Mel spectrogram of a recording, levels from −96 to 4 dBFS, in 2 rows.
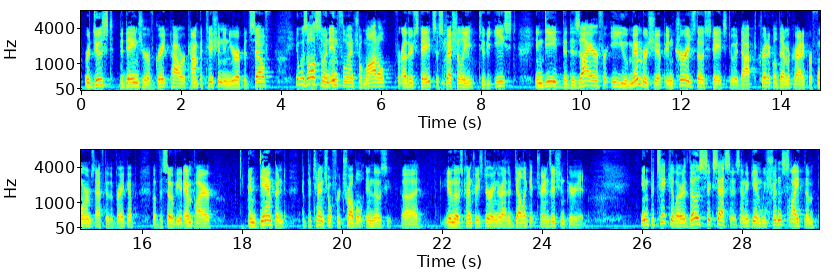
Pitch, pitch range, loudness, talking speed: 130 Hz, 120-155 Hz, -25 LUFS, 145 wpm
